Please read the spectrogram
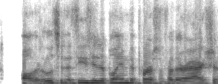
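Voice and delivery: plain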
